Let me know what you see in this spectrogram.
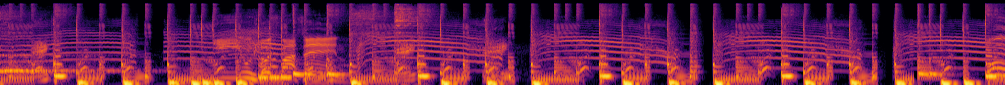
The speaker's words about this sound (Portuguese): Rapaz, eu não sei o que mais eu faço, não. A gente vai ter que dar um jeito com esses gatos aí em cima do telhado, viu?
